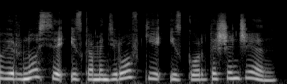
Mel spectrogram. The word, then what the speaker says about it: 深圳: Название города Шэньчжэн в китайском языке состоит из двух иероглифов. Первый иероглиф «шэн» произносится в первом доне, в переводе на русский «глубокие», «глубоко». Второй иероглиф «чэн» — это четвертый дон, в переводе «ганава».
